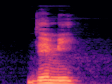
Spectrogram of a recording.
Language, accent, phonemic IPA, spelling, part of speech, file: French, Canada, /de.mi/, démit, verb, LL-Q150 (fra)-démit.wav
- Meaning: third-person singular past historic of démettre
